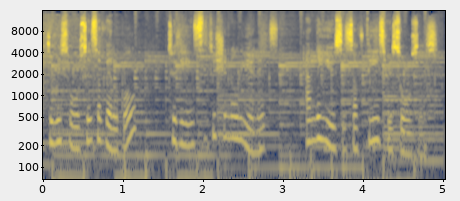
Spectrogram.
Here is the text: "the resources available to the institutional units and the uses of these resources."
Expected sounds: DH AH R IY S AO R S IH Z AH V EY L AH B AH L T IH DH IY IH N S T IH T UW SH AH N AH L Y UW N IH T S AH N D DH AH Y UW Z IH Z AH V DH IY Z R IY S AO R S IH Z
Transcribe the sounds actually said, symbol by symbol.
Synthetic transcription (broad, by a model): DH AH R IY S AO R S IH Z AH V EY L AH B AH L T IH DH IY IH N S T IH T UW SH AH N AH L Y UW N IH T S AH N DH AH Y UW Z IH Z AH V DH IY Z R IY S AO R S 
